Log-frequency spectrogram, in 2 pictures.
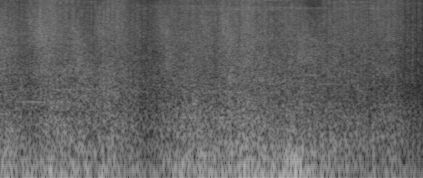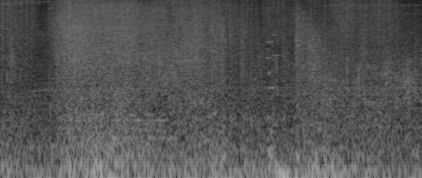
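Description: Laser weapons fire and explosions rumble in a busy battle.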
